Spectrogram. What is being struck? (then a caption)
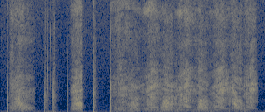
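Faux-leather notebook cover, metal pen tip. The tip of a metal ballpoint pen taps and scratches a dark faux-leather notebook cover held flat near the face. Eight sharp, short taps stand out, mostly in the first half, with soft, continuous scratching and rubbing filling the gaps and carrying on after.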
